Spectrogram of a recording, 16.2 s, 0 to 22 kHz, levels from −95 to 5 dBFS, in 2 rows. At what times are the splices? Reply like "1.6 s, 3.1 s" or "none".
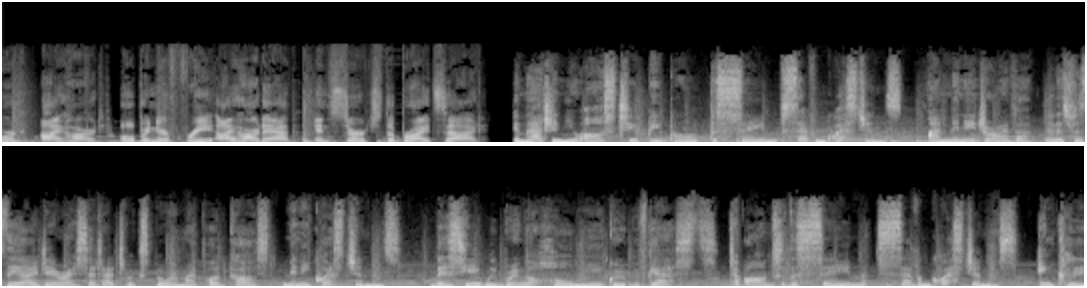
3.6 s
